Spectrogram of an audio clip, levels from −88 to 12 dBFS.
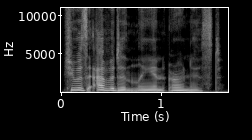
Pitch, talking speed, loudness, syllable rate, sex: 205 Hz, 180 wpm, -19 LUFS, 6.3 syllables/s, female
